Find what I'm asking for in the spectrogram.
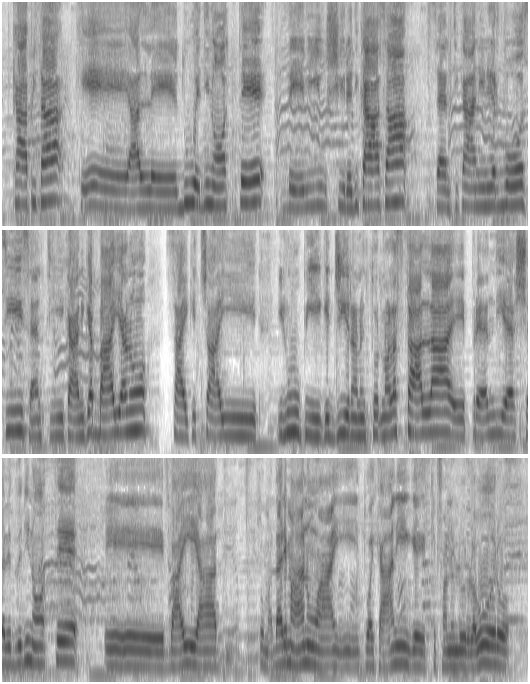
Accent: Rome, Lazio, Italy; per una persona come me, nata e cresciuta in città, a Roma

